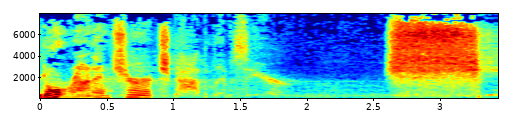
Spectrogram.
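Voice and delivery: put-on whispered hush to a child; mock-pious whisper to kids. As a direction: lean in and whisper a warning, then shush. Parent hushing kids in church.

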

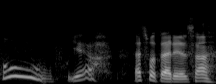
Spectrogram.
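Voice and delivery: high squeak of surprise, then trailing off; a new dad taken aback by the sight; startled ooh. Retold or imitated. A new dad in the delivery room, startled high squeak.

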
